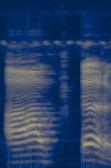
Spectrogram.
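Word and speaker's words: after: साथ आप बोले तो क्या हम आफ्टर बोलेंगे, नहीं, हम इसको आफ्टर नहीं बोलेंगे, हम इसको क्या बोलेंगे, आफ्टर। क्या बोलेंगे, आफ्टर बोलेंगे तो यहाँ पे देखिए ए का उच्चारण क्या हुआ, आ में हुआ, क्या हुआ, बड़ा आ में हो रहा है, सिंगल ए लिखा है लेकिन उच्चारण बड़ा आ में हो रहा है, आफ्टर।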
